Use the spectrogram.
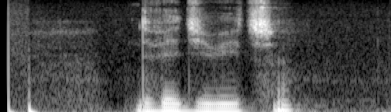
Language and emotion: Russian, neutral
